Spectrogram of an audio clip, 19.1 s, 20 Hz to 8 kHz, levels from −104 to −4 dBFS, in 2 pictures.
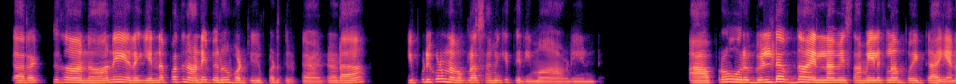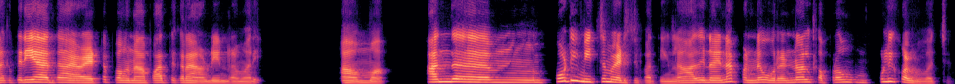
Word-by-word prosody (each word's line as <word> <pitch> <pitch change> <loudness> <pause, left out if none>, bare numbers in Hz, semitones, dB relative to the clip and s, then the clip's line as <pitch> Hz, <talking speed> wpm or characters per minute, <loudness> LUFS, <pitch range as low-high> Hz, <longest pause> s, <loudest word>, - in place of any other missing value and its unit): Correct 210 +2 -4
தான். 215 -1 +3
நானே 205 +6 +1 0.3
என்னப் 220 +2 -2
பாத்து 245 0 -4
நானே 210 +2 +2
பெருமப்படு 205 -3 -2
படுத்திட்டேன். 170 -2 -8
"அடடா! 175 +3 -3 0.6
இப்படி 235 +5 -4
கூட 275 - -1
நமக்குலாம் 210 0 -1
சமைக்க 195 +4 -6
தெரியுமா?" 160 0 -6
அப்படின்னுட்டு. 150 0 -10 1.0
அப்புறம் 235 +9 -3
ஒரு 230 -1 +3
பில்டப் 235 +1 +4
தான் 235 -2 +7
எல்லாமே 210 0 +4
சமையலுக்குலாம் 210 +2 +3
போய்ட்டா 185 -1 -2 0.2
எனக்கு 200 +3 -6
தெரியாத? 225 -1 +7 0.3
எட்ட 180 +4 0
போங்க 205 -1 -3
நான் 180 +1 -1
பாத்துக்குறேன். 195 -3 -1
அப்படின்ற 165 -1 -6
மாரி. 155 +1 -9 0.9
ஆமா. 165 -2 -3 0.6
அந்த 265 +1 +3 1.0
பொடி 325 +6 +1
மிச்சமாகிடுச்சு 245 -9 +1
பாத்தீங்களா, 160 0 -8
அது 195 - -2
நான் 205 0 +2
என்ன 285 - 0
பண்ணேன் 215 +1 -4
ஒரு 200 - -4
2 200 +3 -5
நாளுக்கு 235 -3 -3
அப்புறம் 225 +3 -6 0.3
புளிக்குழம்பு 255 - -3
வச்சேன். 145 +1 -22
205 Hz, 140 wpm, -23 LUFS, 175-225 Hz, 1.0 s, தான்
